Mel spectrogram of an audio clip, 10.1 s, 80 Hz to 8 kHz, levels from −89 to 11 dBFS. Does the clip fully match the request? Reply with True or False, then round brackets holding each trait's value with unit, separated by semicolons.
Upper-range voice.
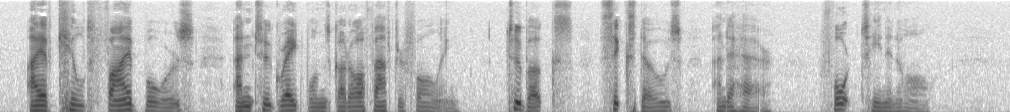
False (115 Hz)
